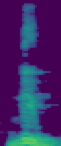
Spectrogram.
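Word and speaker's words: live: According two part of speech this word has different sounds. If this word is used as verb we pronounce लिव। If this word is used as an adjective, not adjective, adjective, जब ये adjective यूज होता है तो अपने इसको क्या pronounce करते हैं? लाइव, लाइव show, लाइव commentary, ये देखिए लाइव न्यूज।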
